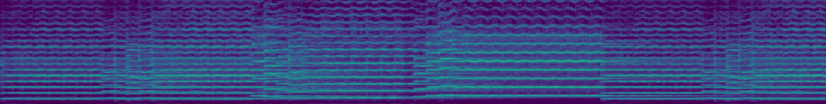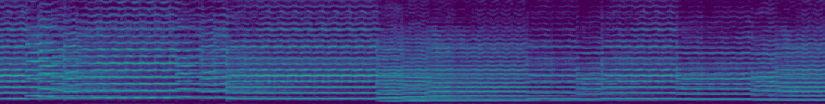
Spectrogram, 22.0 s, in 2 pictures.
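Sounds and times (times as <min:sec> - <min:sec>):
violin: 0:00.0 - 0:22.0.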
